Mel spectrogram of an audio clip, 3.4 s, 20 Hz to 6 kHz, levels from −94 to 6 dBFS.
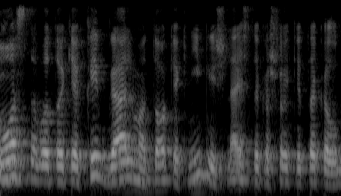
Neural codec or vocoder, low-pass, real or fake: none; 5.4 kHz; real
